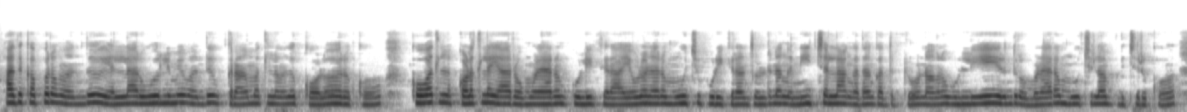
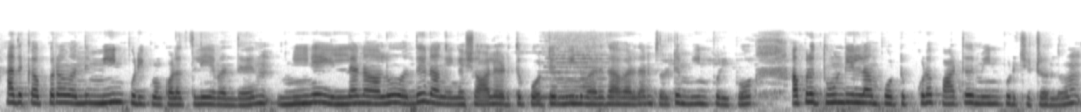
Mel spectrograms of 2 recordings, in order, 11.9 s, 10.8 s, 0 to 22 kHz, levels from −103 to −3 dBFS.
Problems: none marked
